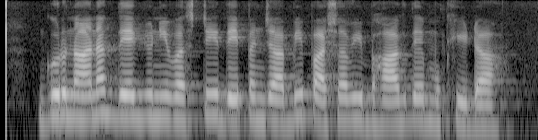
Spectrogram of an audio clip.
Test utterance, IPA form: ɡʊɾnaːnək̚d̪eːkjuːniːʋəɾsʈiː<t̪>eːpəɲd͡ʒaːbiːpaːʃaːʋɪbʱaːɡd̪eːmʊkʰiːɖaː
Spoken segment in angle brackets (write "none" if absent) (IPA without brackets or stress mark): d̪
